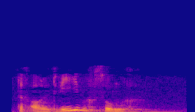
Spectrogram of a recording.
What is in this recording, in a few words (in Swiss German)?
"altwiiwersummer", alsace; meteo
